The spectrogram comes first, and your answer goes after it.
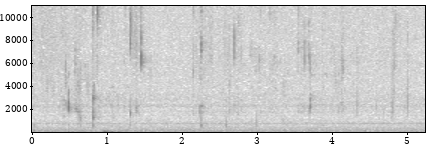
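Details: Hodu the cat eating a Ciao Churu treat indoors, recorded close for ASMR: soft wet smacks and faint licking clicks scattered irregularly over a steady low room hum, with a faint constant tone throughout.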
